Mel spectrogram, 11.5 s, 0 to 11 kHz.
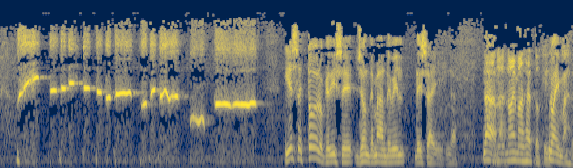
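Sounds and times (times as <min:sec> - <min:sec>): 
island inhabitants whistling instead of speaking: 0:00.3 - 0:05.5
speech: 0:05.7 - 0:11.4.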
